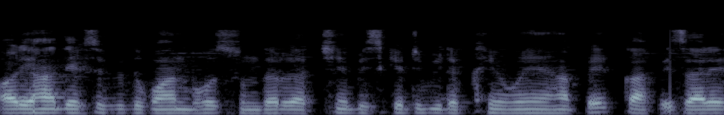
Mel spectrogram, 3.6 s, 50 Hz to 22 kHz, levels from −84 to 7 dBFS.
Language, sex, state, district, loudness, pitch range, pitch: Hindi, male, Bihar, Sitamarhi, -32 LUFS, 125-130 Hz, 125 Hz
